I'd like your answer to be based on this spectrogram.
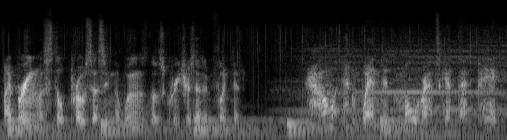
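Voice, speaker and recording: Sharp, forceful man narrating a radio drama. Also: on the low side, poor audio. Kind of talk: dramatic scripted first-person story narration.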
